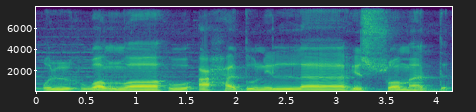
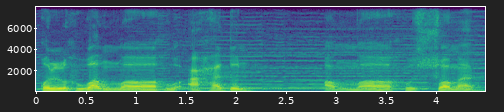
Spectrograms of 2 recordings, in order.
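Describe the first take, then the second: First: The phrases are linked by an added ni sound. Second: The phrases are said separately with a break. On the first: "Jika diwasolkan, maka dibaca"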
